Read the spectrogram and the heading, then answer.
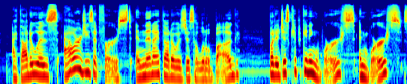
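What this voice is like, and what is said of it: Sick, rough voice. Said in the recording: “I'm sure you can hear it in my voice. I got sick last week... I had a killer sore throat... I got COVID”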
